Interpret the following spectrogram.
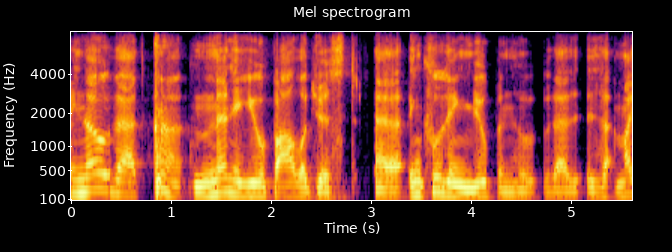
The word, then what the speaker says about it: MUFON: I know that many ufologists, including Muffin, who that is, am I pronouncing that right, Muffin, or is it Muffin? Muffin. MUFON.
